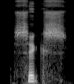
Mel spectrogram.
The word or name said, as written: Six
